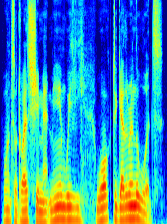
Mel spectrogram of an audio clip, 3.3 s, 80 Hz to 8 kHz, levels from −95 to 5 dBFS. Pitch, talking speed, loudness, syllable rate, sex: 110 Hz, 235 wpm, -15 LUFS, 5.9 syllables/s, male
